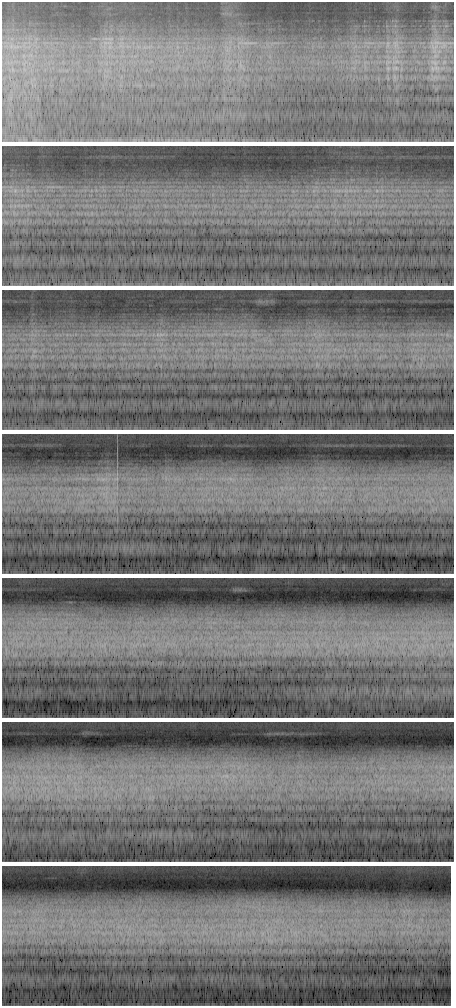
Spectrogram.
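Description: Freight train of hopper wagons rolling past close by, then fading as it moves away over the first dozen or so seconds, leaving a steady distant rumble with a thin, steady high ringing from the wheels on the rails.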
